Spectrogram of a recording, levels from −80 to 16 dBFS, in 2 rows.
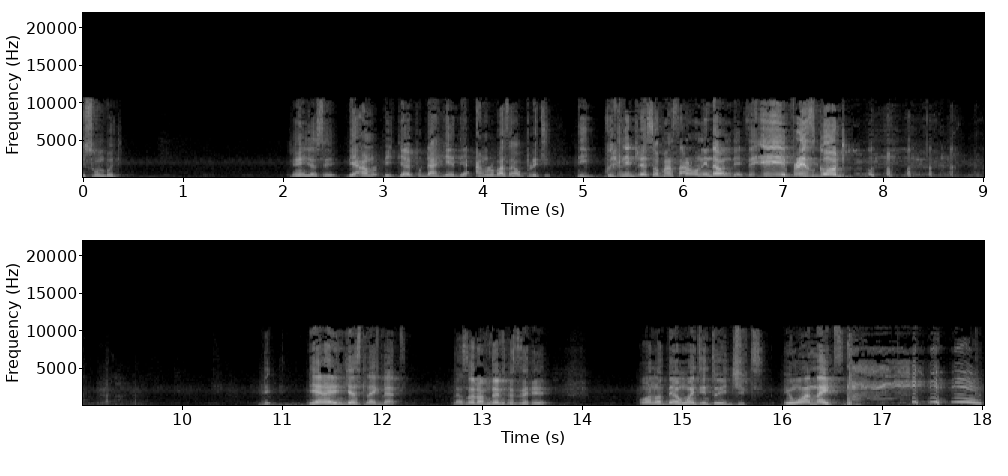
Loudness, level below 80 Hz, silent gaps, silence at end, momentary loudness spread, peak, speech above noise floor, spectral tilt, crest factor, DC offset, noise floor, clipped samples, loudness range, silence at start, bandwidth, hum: -22 LUFS; -56 dBFS; none; 0 s; 20 LU; 0 dBFS; 41 dB; -2.5 dB/octave; 24 dB; under 0.1%; -64 dBFS; under 0.1%; 9 LU; 0 s; 11 kHz; none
